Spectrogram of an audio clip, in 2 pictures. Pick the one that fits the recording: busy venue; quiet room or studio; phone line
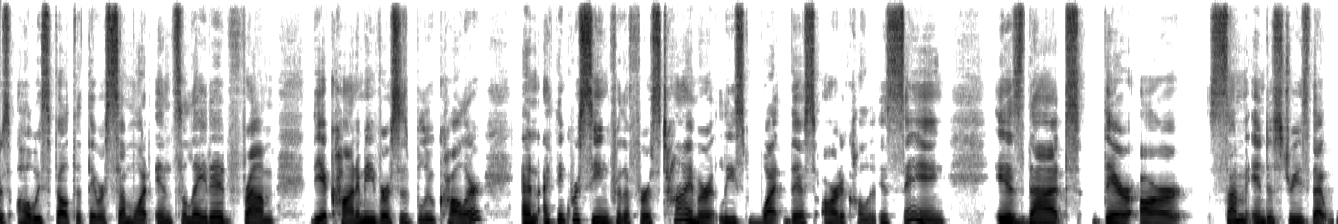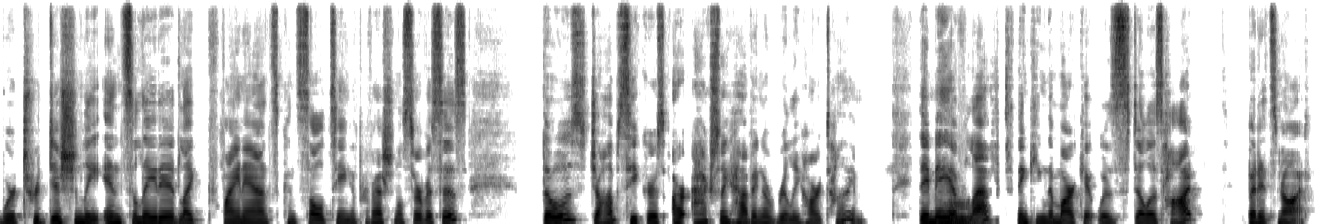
quiet room or studio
